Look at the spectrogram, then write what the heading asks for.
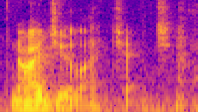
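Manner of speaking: breathy aside whisper. Real, not acted. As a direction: whisper it like a confession. Joking whispered self-correction.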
